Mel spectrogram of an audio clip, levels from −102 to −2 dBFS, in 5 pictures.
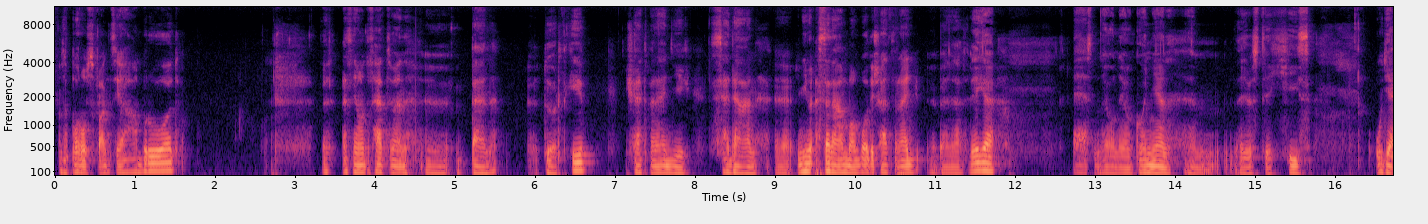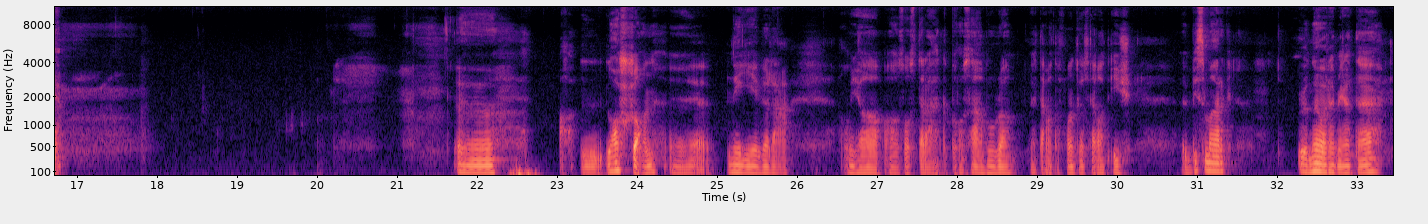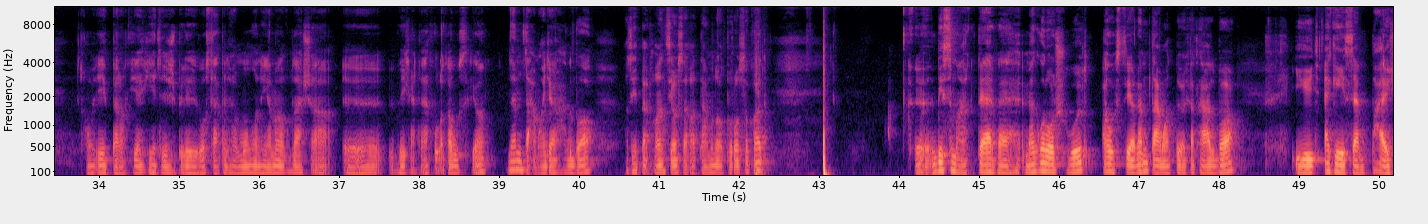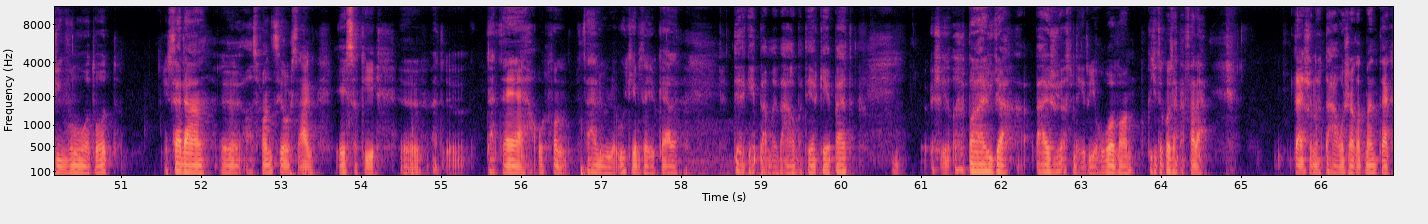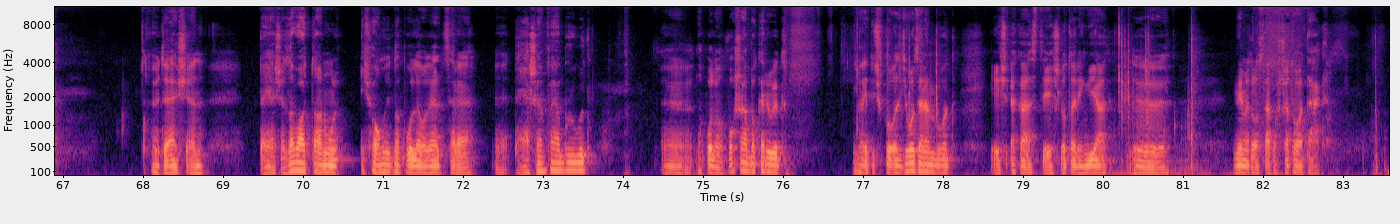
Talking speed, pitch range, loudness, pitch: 95 wpm, 85-95 Hz, -31 LUFS, 90 Hz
